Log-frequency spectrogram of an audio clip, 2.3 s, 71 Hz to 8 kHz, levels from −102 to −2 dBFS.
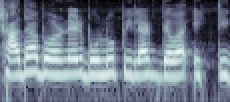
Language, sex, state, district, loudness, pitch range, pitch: Bengali, female, Tripura, West Tripura, -15 LUFS, 245-265 Hz, 255 Hz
